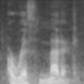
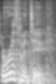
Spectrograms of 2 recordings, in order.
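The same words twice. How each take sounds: First: The stress is on the third syllable. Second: The stress is on the second syllable. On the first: It describes a type of sequence. The speaker calls it right. "the way we say it for this unit is arithmetic" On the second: It names the branch of math. The speaker calls it wrong. "I know some of you are like"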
